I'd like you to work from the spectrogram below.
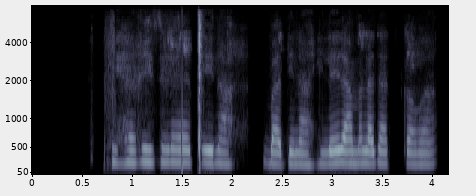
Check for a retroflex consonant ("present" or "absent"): present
